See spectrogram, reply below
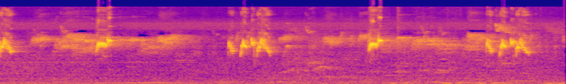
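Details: Voice-training Red-whiskered bulbul song in Sông Kon style: short, sharp chattering bursts every one to two seconds, each trailing into a drawn-out whistled tone.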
